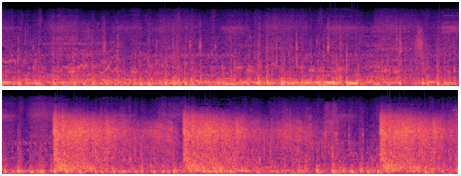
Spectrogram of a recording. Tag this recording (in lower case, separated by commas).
animal, gunfire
